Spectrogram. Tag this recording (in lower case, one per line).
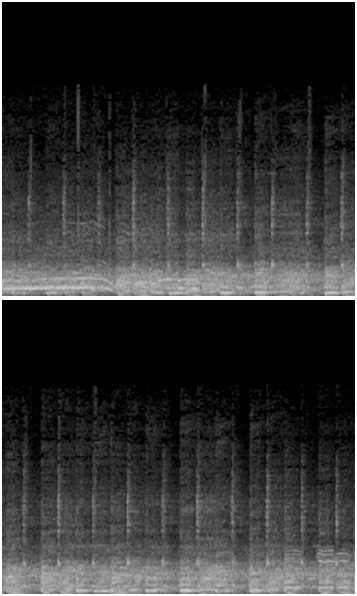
jazz
speech
music
pop music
